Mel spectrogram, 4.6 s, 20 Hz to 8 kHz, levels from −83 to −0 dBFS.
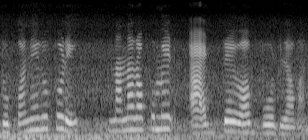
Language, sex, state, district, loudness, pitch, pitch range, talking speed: Bengali, female, West Bengal, Jhargram, -22 LUFS, 195 Hz, 160-250 Hz, 105 wpm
